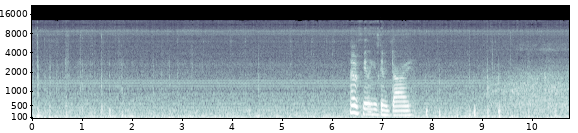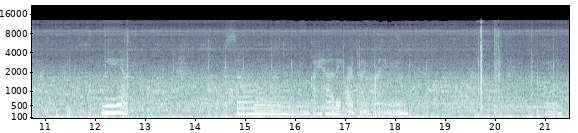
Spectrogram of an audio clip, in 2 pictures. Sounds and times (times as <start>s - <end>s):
Speech: 6.4s - 7.7s, 12.1s - 12.8s, 14.6s - 18.3s, 21.0s - 21.4s.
